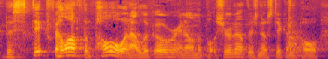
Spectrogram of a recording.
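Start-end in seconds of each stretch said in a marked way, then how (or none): 0.1-1.7 high, loud, slow disbelieving repeat; acted-out astonishment, drawn out; incredulous echo. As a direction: echo it back loudly in mock disbelief. His own incredulous echo of it.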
